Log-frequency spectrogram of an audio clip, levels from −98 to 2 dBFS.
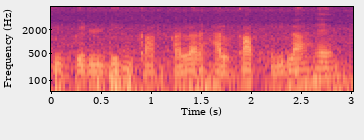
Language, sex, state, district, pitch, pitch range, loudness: Hindi, male, Uttar Pradesh, Saharanpur, 90 Hz, 85-95 Hz, -20 LUFS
